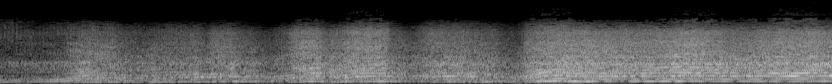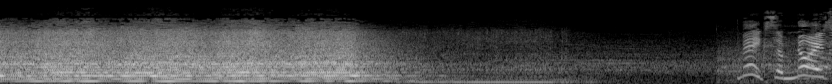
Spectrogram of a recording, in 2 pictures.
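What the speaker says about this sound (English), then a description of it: "Make some noise for Devin Winfield, kicking off this donut competition pretty strong." A monster truck engine roars and revs hard through an arena donut competition, the loud sustained snarl rising and falling as the truck spins, with a crowd and announcer audible underneath before it dies down.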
